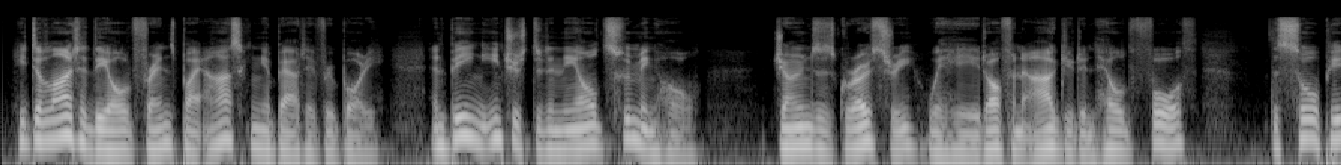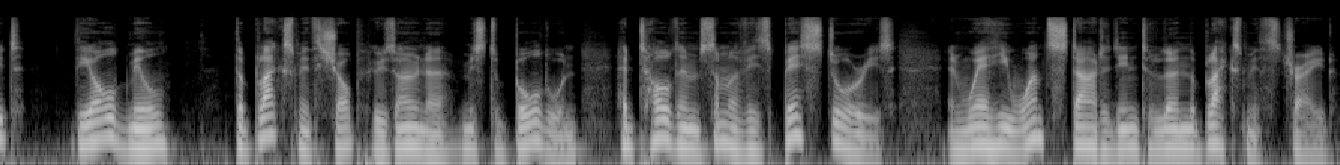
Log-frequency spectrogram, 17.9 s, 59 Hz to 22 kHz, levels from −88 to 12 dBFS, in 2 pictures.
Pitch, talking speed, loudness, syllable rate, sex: 110 Hz, 200 wpm, -22 LUFS, 5.7 syllables/s, male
